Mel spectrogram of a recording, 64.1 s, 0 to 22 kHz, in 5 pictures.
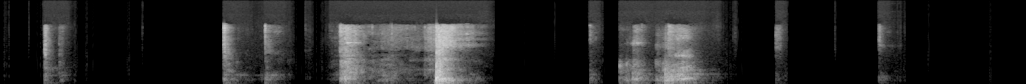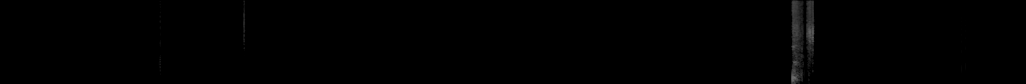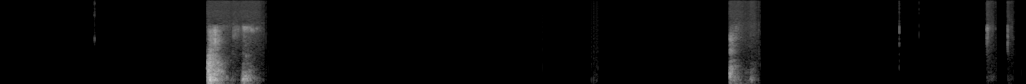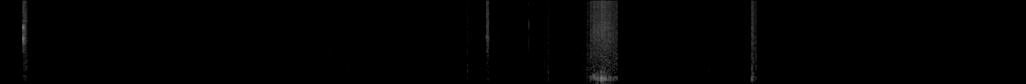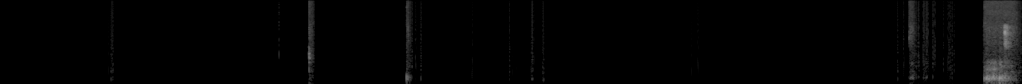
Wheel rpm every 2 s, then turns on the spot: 0, 0, 0, 0, 0, 0, 0, 0, 0, 0, 0, 0, 0, 0, 0, 0, 0, 0, 0, 0, 0, 0, 0, 0, 0, 0, 0, 0, 0, 0, 0, 0.
none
